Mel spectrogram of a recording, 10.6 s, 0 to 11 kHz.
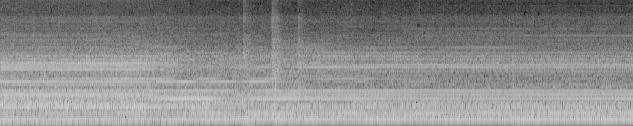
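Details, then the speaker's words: Kenmore 417.83042300 electric dryer, about 15 years old: loud steady squeal and low rumble for the first 30 seconds after start-up, despite new motor, belt, tension pulley, rear drum bearing and felt; afterwards runs quietly; source unknown. "even after all that still makes a horrible noise for the first 30 seconds [Music]"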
